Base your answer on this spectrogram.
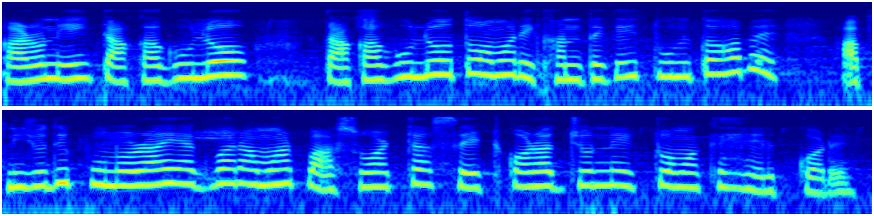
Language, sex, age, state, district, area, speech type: Bengali, female, 18-30, West Bengal, Darjeeling, urban, spontaneous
